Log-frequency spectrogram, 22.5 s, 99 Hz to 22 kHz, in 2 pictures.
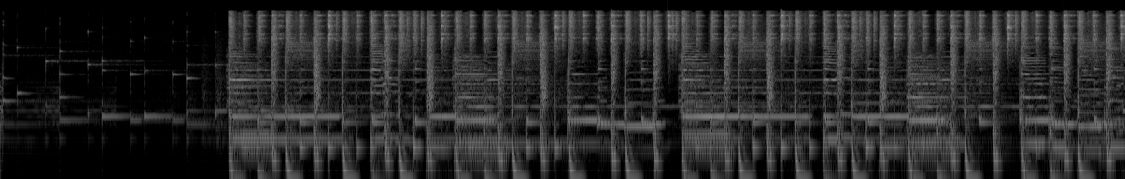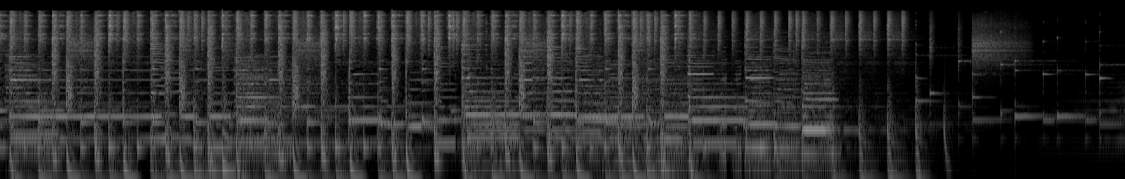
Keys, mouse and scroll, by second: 20.9 click.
